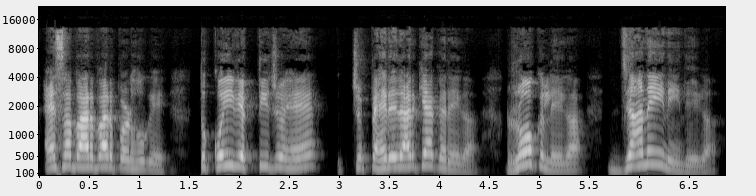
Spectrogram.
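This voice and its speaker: High-voiced male Sanskrit teacher explaining. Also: expressive, a little slow, lo-fi sound. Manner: explains Sanskrit text line by line in Hindi, asks students questions. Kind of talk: online exam-prep lecture.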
